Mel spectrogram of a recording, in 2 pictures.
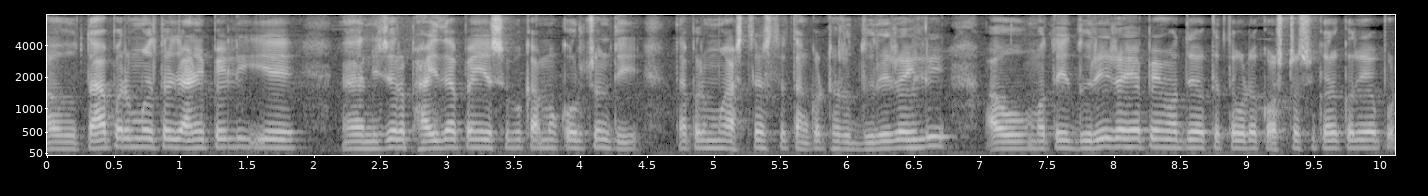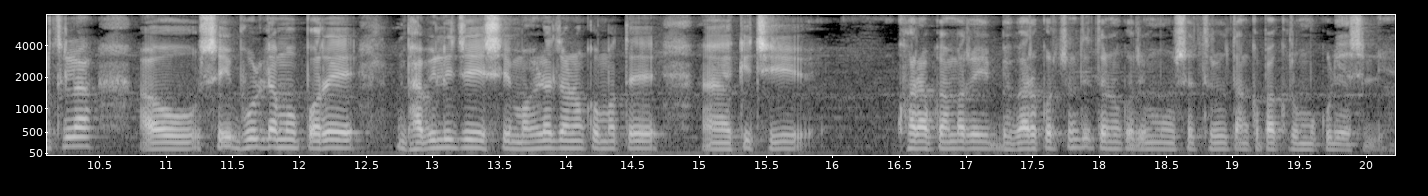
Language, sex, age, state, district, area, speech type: Odia, male, 60+, Odisha, Jajpur, rural, spontaneous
